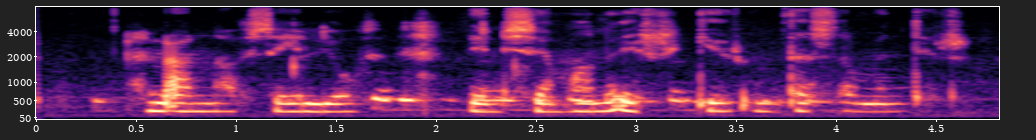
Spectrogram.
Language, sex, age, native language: Icelandic, female, 13, Icelandic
